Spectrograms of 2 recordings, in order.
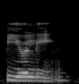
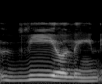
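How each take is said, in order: First: The word begins with a B sound. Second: The word begins with a V sound. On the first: The speaker calls it right. "The letter V in Spanish is pronounced like a B" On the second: The speaker calls it wrong. "It's not violin"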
